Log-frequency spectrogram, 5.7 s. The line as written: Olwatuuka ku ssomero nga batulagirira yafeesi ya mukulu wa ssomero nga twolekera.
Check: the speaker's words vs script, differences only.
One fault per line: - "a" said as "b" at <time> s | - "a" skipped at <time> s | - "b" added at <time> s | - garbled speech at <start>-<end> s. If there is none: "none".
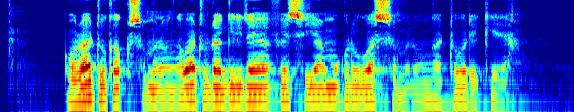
none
